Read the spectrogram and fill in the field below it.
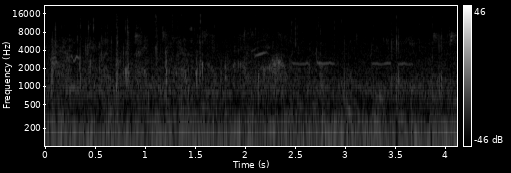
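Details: Cats chewing fresh sprat give quick, uneven crunchy clicks in close succession, while thin whistled bird notes sound faintly behind them over a low rumble.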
